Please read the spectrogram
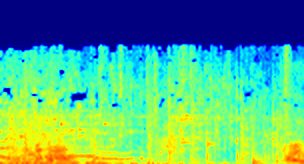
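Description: Glass shattering, then dying away with pieces falling, while voices cry out over the crash.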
